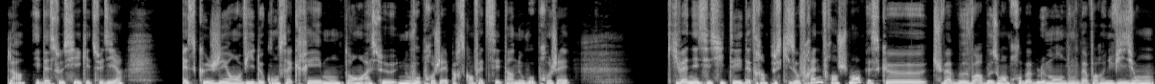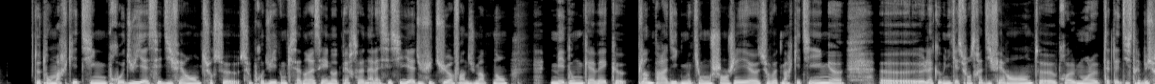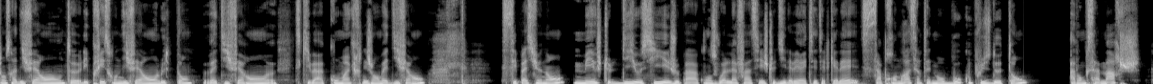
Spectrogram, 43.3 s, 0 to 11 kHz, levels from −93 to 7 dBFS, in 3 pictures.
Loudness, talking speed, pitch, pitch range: -17 LUFS, 215 wpm, 155 Hz, 145-170 Hz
